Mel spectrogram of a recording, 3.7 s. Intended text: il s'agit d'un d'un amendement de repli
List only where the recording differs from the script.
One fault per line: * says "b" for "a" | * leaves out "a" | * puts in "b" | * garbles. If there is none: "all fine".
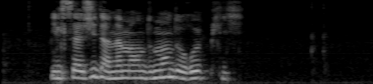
* leaves out "d'un"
